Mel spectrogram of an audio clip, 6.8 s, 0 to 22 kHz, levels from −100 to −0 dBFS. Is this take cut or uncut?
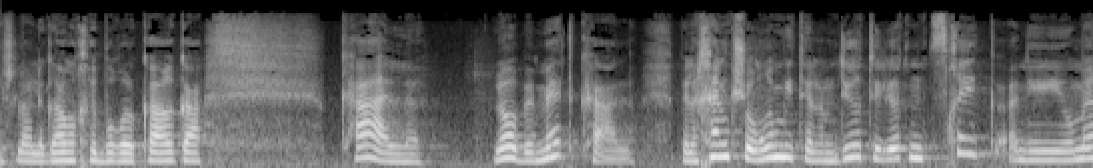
cut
